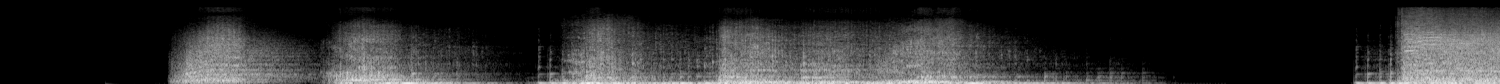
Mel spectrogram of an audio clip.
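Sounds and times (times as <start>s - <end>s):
monster roar: 1.7s - 11.0s, 13.7s - 15.0s.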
